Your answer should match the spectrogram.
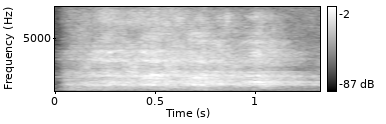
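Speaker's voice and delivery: a quiet breathy chuckle; a brief unvoiced laugh at himself; soft laugh. Real, not acted. Pastor laughing at his own joke, soft chuckle. Joke about sermon length.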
